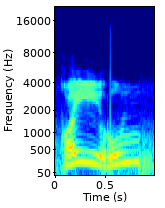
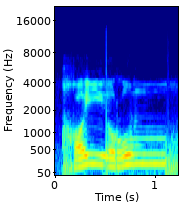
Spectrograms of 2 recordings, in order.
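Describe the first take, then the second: The two takes are said the same way.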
